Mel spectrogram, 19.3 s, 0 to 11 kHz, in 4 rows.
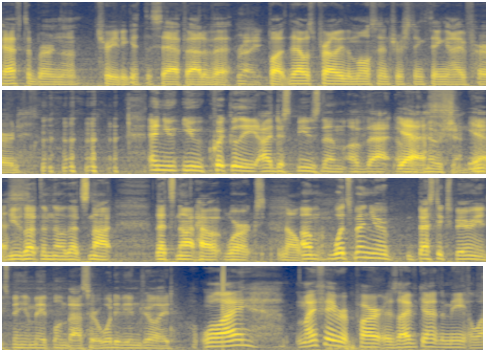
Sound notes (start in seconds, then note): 5.0 laughing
